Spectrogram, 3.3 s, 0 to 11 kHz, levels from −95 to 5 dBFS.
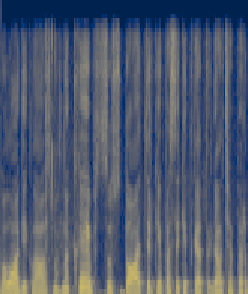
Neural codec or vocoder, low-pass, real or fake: none; 9.9 kHz; real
